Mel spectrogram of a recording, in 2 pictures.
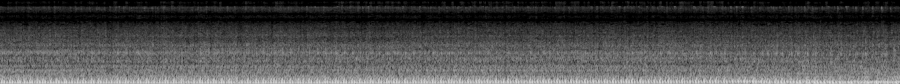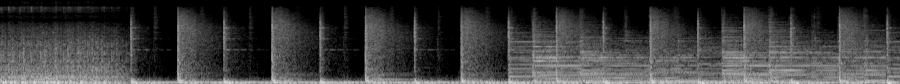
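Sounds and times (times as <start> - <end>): engine idling: 0.0 - 10.4.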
